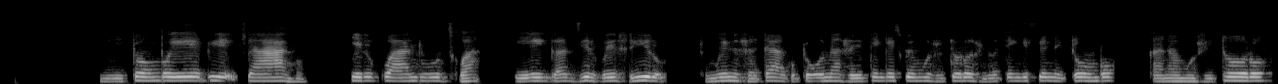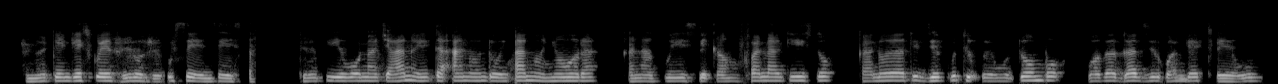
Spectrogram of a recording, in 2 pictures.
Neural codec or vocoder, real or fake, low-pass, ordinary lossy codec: codec, 32 kHz, 1.9 kbps, SNAC; fake; 7.2 kHz; Opus, 24 kbps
